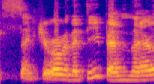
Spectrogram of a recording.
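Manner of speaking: high delivery, laughing through the words.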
